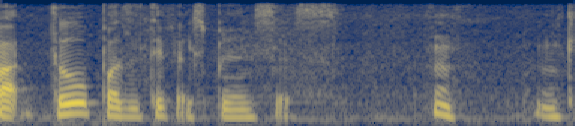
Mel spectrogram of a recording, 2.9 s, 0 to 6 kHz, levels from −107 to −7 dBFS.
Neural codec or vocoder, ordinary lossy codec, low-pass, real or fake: codec, 16 kHz, 16 kbps, FreqCodec, larger model; none; 5.4 kHz; fake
